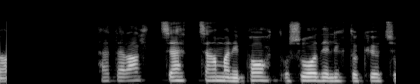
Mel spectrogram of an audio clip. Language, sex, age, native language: Icelandic, female, 60-69, Icelandic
